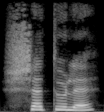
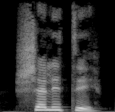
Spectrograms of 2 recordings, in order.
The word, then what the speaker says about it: Châtelet: Il essayait de prononcer Châtelet mais c'était genre chaleté.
